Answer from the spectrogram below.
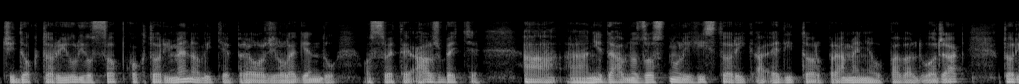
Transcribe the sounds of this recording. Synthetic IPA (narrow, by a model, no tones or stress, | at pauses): t͡ʃid̪ɔkt̪ɔɾjuliusɔpkʰɔkt̪ɔɾiːmɛnɔʋicɛpɾɛlɔʒilːɛɡɛnd̪uɔsʋɛt̪ɛjʔalʒbɛcʰɛaɲɛd̪aːʊnɔzɔsk̪nuliɦist̪ɔɾiɡa̰ʔɛd̪it̪ɔɾpɾamɛɲɔʊpaʋɛld̪ʋɔʒaːkːt̪ɔɾi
